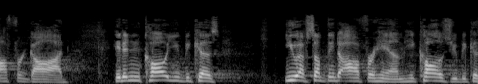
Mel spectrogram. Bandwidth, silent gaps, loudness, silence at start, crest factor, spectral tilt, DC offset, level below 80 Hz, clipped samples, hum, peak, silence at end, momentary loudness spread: 11 kHz; none; -23 LUFS; 0 s; 20 dB; -5.5 dB/octave; under 0.1%; -68 dBFS; under 0.1%; none; -4 dBFS; 0 s; 7 LU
